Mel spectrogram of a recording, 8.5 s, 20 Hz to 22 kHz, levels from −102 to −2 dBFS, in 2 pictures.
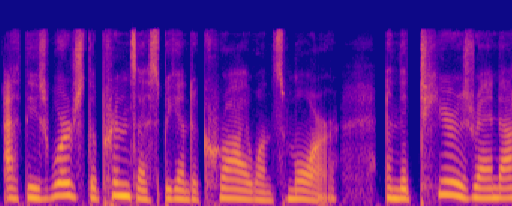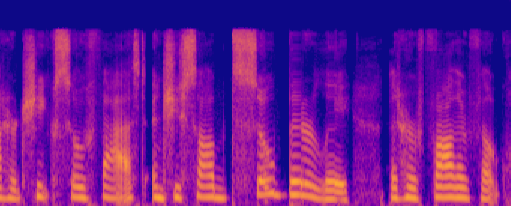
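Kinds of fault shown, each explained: Repeated packet loss (robotic sound): from 6.71 to 7.98 s, five short dropouts, the longest about 59 ms, are patched by stretching the preceding sound, leaving choppy, robotic speech.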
